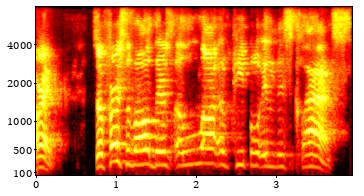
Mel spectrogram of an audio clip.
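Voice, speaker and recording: Loud and at a fairly slow pace, a man talks with an American accent. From US West Coast, San Francisco. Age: 30s. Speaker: English teacher. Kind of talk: online class lecture. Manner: speeds up when excited.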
